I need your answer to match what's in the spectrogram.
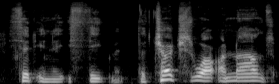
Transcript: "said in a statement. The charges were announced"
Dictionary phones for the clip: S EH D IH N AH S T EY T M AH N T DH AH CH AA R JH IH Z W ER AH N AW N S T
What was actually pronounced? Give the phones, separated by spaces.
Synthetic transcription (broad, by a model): S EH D IH N AH S T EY T M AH N DH AH CH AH R CH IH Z W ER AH N AW N S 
